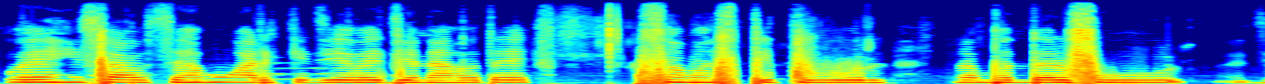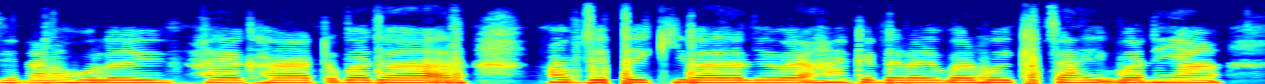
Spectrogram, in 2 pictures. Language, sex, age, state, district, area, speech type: Maithili, female, 18-30, Bihar, Samastipur, rural, spontaneous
